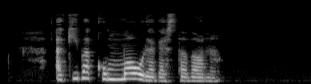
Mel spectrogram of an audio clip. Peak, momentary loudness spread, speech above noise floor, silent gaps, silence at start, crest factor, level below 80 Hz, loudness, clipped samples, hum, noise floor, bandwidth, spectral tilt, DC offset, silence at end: -6 dBFS; 11 LU; 46 dB; none; 0.4 s; 18 dB; -74 dBFS; -21 LUFS; under 0.1%; none; -67 dBFS; 11.5 kHz; -5.5 dB/octave; under 0.1%; 0.9 s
